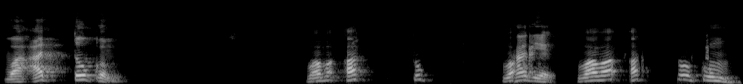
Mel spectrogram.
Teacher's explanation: جی وَوَعَدتُکُم، نہیں، اب دال اور تے کو چونکہ مخرج ایک ہے تو دال پہ شد ہے اور دال پہ جزم ہے، تے پہ شد ہے۔ اب دال کو نہیں بلایا جائے گا، دال یہاں پہ آواز نہیں دے۔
